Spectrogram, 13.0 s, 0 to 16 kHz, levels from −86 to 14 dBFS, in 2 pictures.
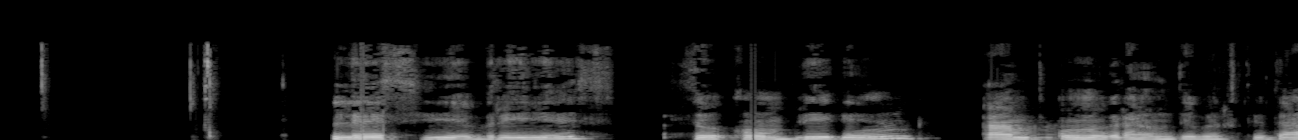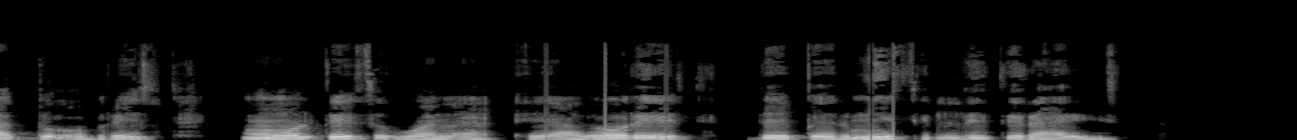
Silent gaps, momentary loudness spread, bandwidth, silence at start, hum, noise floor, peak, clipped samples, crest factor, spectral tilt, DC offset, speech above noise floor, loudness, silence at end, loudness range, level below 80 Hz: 1.11-1.39 s, 1.45-1.65 s, 3.08-3.30 s, 4.70-4.90 s, 7.51-7.69 s, 10.09-10.22 s; 10 LU; 11.5 kHz; 1 s; none; under -90 dBFS; 0 dBFS; under 0.1%; 14 dB; -8 dB/octave; under 0.1%; over 76 dB; -15 LUFS; 0.9 s; 2 LU; -50 dBFS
